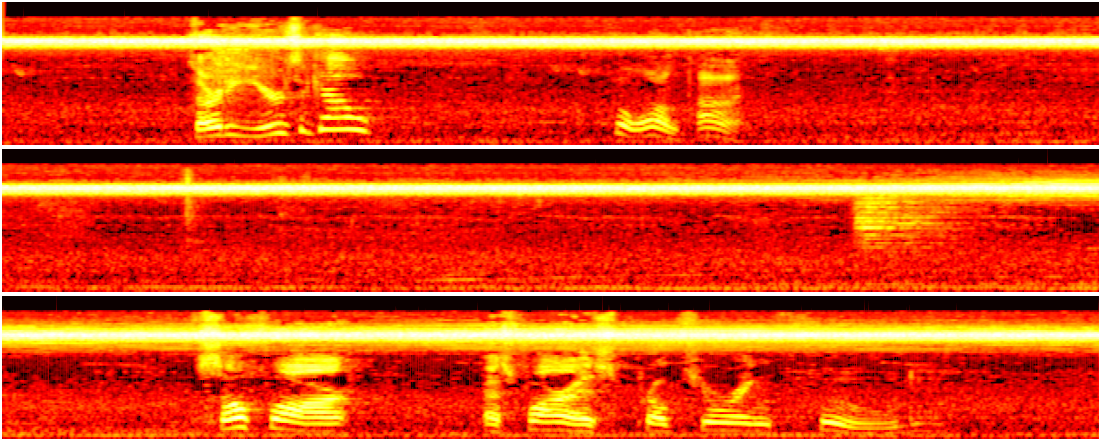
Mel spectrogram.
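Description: A man speaks calmly and close by, in short bursts.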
